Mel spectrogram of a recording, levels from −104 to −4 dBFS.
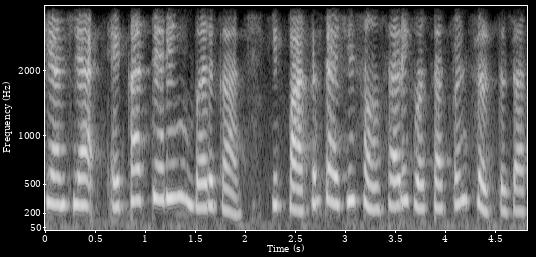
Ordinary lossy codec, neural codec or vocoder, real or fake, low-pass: Opus, 32 kbps; codec, 16 kHz, 4 kbps, FreqCodec, smaller model; fake; 3.6 kHz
